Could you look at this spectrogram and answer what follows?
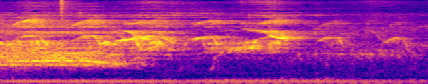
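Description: Domestic ducks calling loudly while hungry, a run of harsh close quacks over a faint steady low hum.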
